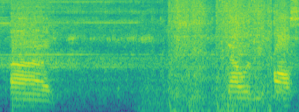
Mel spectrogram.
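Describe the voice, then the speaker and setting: A man talks over noticeable background noise. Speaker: gaming YouTuber. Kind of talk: gameplay commentary. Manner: stutters a lot; halting, many fillers.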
